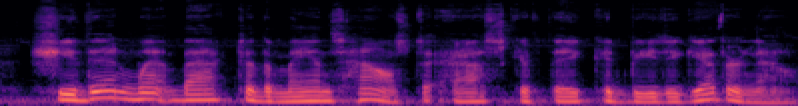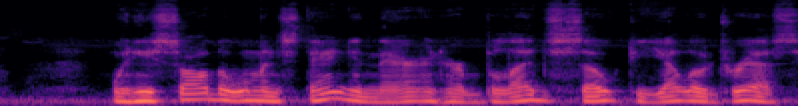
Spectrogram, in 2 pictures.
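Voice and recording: A person reads aloud, using a natural voice.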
